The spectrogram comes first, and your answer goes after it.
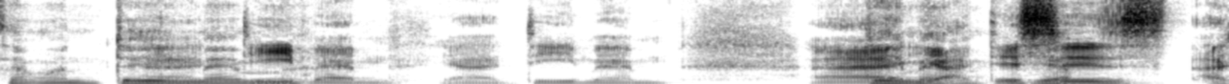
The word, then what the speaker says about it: De.mem: Is that how you pronounce that one? De.mem? De.mem, yeah, De.mem.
